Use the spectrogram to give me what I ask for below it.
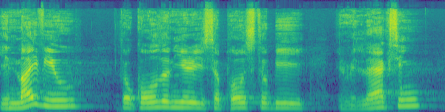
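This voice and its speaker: Here a man speaks with a Korean accent at a fairly slow pace. His pitch is high, with ordinary pitch variation. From Korea, rural village. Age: 80s+. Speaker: keynote speaker. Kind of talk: keynote speech. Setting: gala event with audience.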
